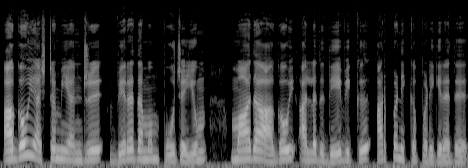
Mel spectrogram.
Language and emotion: Tamil, neutral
